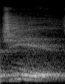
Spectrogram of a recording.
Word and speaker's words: jizz: In birding, we call it the jizz. Some people spell it J-I-Z-Z, just pronounce it jizz.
